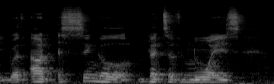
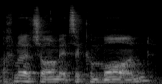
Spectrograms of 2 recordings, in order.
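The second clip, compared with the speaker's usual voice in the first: ordinary talk, nothing marked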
